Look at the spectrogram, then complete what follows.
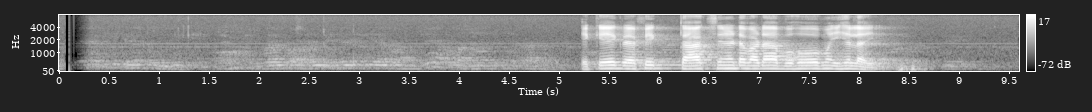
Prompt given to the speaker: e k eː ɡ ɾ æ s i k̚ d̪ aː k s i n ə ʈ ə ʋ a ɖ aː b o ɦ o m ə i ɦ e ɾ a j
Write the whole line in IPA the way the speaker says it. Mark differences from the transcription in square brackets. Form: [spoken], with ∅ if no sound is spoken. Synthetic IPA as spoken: e k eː ɡ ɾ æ [f] i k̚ [t̪] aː k s i n ə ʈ ə ʋ a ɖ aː b o ɦ o m ə i ɦ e [l] a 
